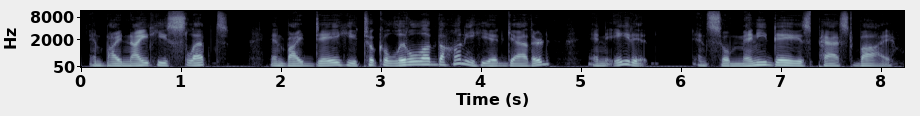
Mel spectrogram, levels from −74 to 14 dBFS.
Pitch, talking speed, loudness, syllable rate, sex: 130 Hz, 195 wpm, -18 LUFS, 5.0 syllables/s, male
